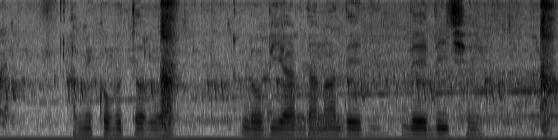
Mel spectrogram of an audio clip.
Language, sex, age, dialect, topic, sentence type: Magahi, male, 25-30, Northeastern/Surjapuri, agriculture, statement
